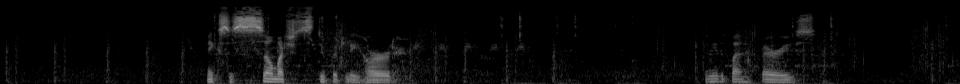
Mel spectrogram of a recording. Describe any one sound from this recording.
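Leafy bushes rustle and snap as they are picked by hand.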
